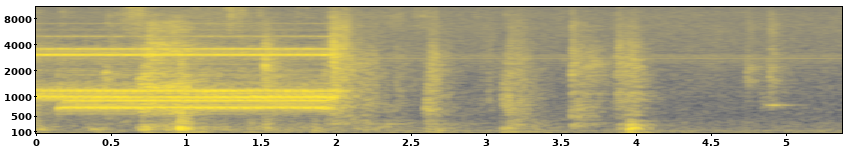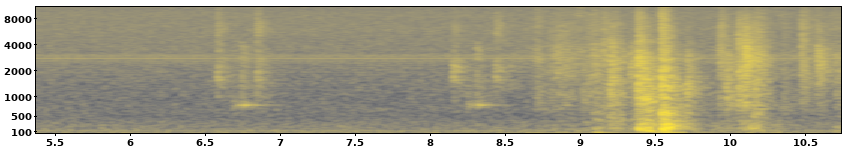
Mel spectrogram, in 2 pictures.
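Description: A telephone rings once in a short bright electronic burst, followed by a few scattered knocks and clicks like a door or cupboard, with faint beeps in between, all fairly close in a quiet room.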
